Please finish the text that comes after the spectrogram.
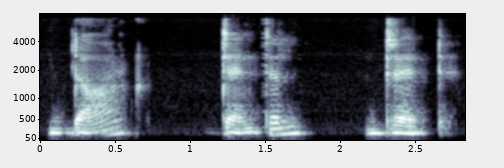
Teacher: It is a voiced alveolar.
